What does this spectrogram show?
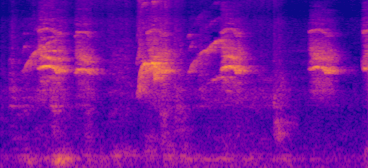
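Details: Canary chicks of the Portuguese harlequin in the nest uttering separate high squeaky calls, each a short upslurred squeal, repeated roughly every half second with gaps of quiet.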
